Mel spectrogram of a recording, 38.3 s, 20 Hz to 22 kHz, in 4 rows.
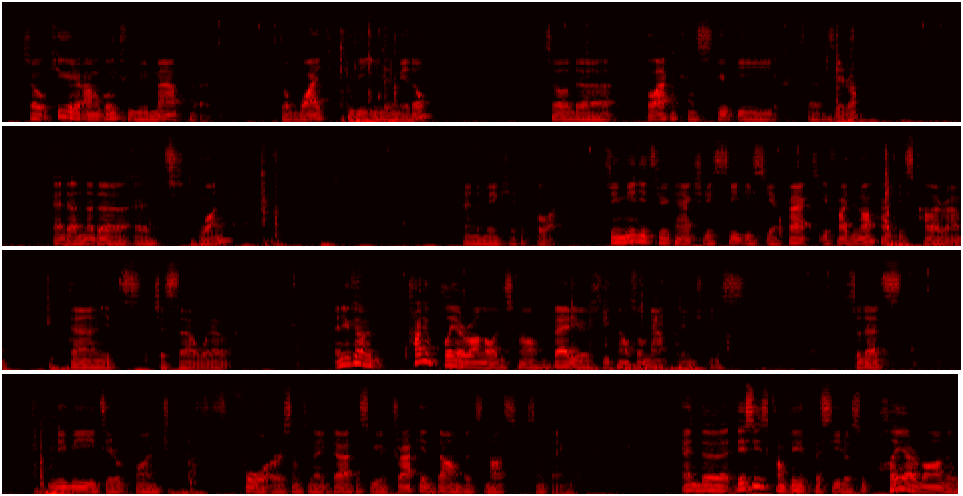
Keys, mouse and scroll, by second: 2.1-13.6 drag, 16.0-17.4 middle drag, 17.4 click, 18.8 m, 20.0 m, 21.2-23.3 middle drag, 23.3 drag, 24.3 middle click, 25.1 ctrl+a, 28.4-31.4 drag, 31.9-36.8 middle drag, 37.4-38.3 middle drag.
